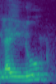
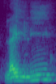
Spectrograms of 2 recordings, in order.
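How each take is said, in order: First: The name ends with an 'oo' vowel. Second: The name ends with an 'ee' vowel.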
